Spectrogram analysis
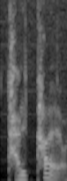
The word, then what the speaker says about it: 닳다: 지우개 일정 부분이 없어지죠 그게 우리 언어로는 정확하게 뭐냐면 달타요 달타 이단을 외국인이 쓰기 굉장히 어렵습니다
